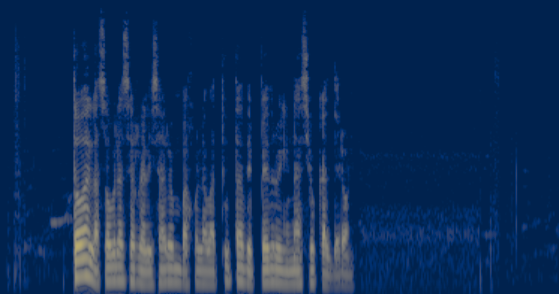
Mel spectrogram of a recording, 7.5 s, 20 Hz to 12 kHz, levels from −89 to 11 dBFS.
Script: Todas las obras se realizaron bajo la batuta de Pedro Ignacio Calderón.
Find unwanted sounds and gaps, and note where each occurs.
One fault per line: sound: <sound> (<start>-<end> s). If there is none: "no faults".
no faults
